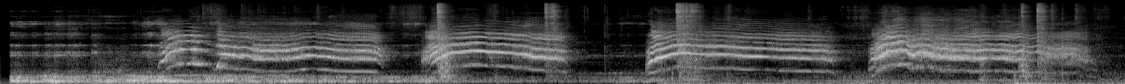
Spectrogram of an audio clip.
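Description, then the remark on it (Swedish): Four long, wavering, high-pitched screams arrive one after another with short pauses between them, loud and shrill over a steady low rumble of background noise, from a horror walk on a ship at Gröna Lund amusement park in Stockholm. “Jag hörde något om zombies och mördarclowner det vi hör här är från en promenad i det här nya eh, skeppet, heter det. Det är en, mm. en, en, en skräckvandring eh, på, en, eh, på en båt”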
